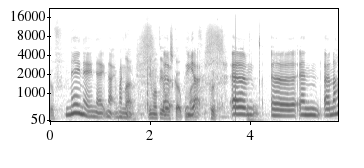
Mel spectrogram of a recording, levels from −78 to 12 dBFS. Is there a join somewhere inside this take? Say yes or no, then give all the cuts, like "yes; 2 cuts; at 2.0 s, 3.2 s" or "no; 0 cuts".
no; 0 cuts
